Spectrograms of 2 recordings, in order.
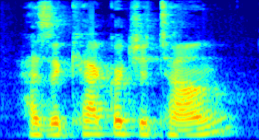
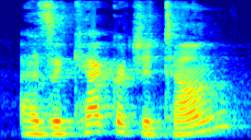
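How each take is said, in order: First: The voice falls at the end. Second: The voice rises at the end. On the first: "Or you can have it neutral or going down" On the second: "So you can raise the intonation"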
